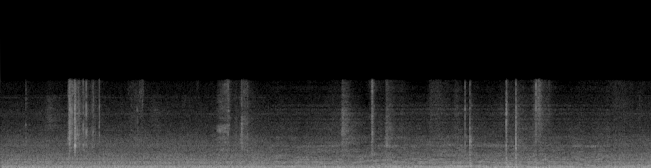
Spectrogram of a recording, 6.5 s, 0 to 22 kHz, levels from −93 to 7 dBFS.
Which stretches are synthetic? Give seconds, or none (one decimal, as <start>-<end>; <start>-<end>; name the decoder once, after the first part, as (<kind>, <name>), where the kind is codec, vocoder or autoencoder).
2.7-6.1 (codec, SNAC)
